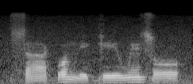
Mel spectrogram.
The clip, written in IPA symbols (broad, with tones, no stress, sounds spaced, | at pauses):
s aː˨ ɡ͡b ɔ˧ n e˨ ɡ eː˧ w ɛ̃˦ z ɔ˧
